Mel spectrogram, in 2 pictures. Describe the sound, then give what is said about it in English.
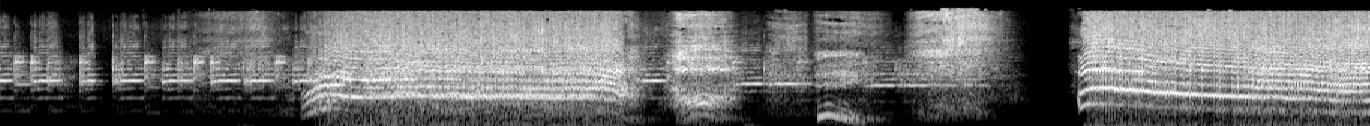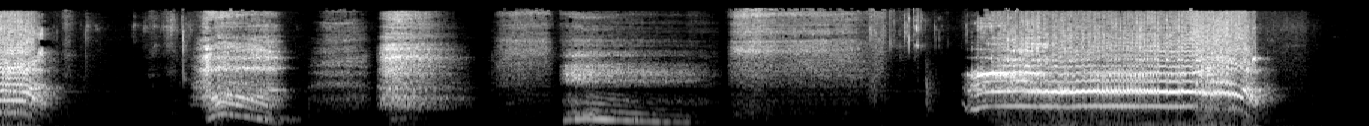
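A person screams loudly three times, each scream lasting a couple of seconds, with shorter gasping cries and breaths in between. “If the problem still consists, let somebody else scream.”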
